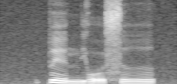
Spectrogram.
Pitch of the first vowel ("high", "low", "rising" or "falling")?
falling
